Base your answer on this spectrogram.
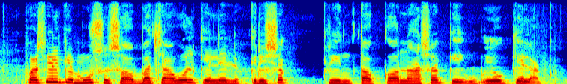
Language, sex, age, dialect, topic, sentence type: Maithili, male, 25-30, Southern/Standard, agriculture, statement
